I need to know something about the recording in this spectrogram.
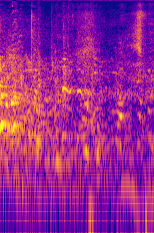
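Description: Audience chatter and laughter trailing off, the crowd's voices fading over the first second and a half.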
